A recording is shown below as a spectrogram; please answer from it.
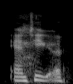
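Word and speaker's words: Antigua: Which is near Antigga. And so did you figure out exactly how to pronounce that? Antigga.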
